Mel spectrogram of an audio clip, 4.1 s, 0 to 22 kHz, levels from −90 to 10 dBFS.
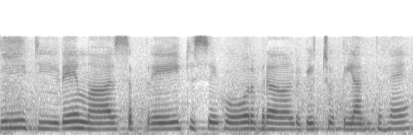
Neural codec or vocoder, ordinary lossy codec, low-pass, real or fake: codec, 16 kHz, 1 kbps, X-Codec, HuBERT features, trained on balanced general audio; none; 7.2 kHz; fake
